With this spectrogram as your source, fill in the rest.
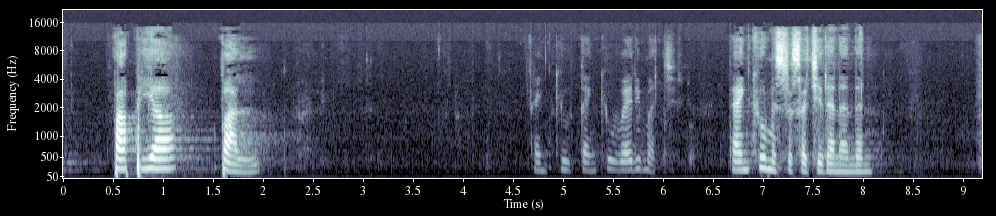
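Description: A woman speaks with animation into a microphone in a reverberant hall.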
